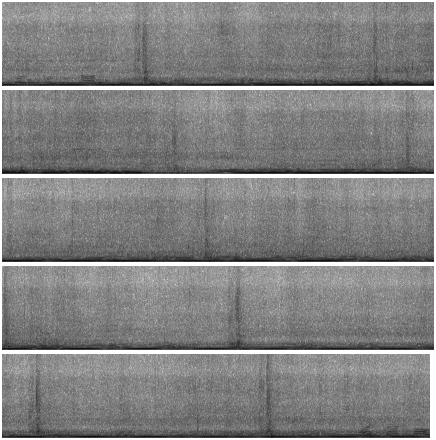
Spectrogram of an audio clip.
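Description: Truck-mounted concrete pump running steadily while concrete is pumped out through the end hose: a loud, even engine hum with a slight regular pulsing and a few faint knocks. It dips briefly about six seconds in, then picks up again.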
